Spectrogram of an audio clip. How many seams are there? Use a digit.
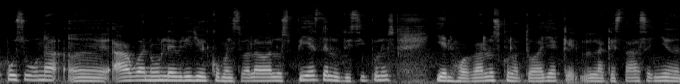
0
